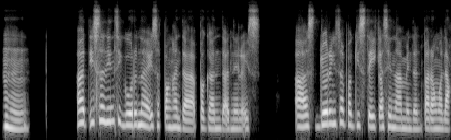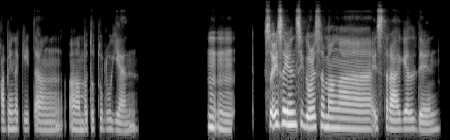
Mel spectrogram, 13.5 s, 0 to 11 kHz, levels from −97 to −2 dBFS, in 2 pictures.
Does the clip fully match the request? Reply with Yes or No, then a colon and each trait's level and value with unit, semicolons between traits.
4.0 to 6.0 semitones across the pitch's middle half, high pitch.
Yes: average, 4.8 semitones; high, 195 Hz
